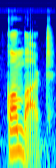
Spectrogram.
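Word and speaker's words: calm: করা ছয় number rule এল এরপর এম এরপর থাকলে এল প্লাস এম থাকলে পরে ভাওয়েল না থাকলে এল অনুচ্চারিত থাকে যেমন কাম কাম এল এর উচ্চারণ হবে না কাম শান্ত আমস আমস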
